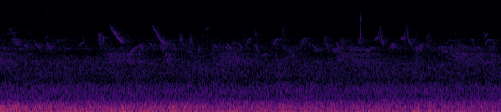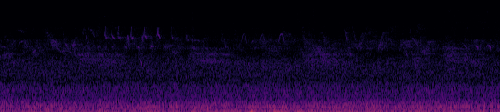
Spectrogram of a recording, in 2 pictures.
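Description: Small songbirds chirping: many short, quick high chirps in loose runs, over a steady low rumble of outdoor background noise.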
